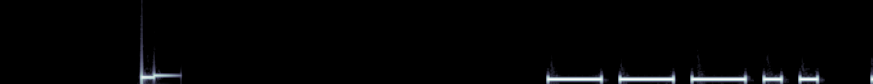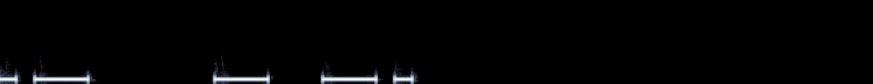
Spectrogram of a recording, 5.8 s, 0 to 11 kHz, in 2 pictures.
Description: Morse code, heard as a keyed tone, about 20 wpm, 700 Hz. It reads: 8A TN
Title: Field Day Exchanges Encore - 20wpm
